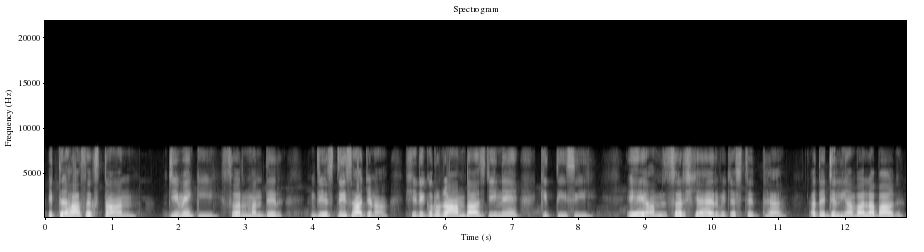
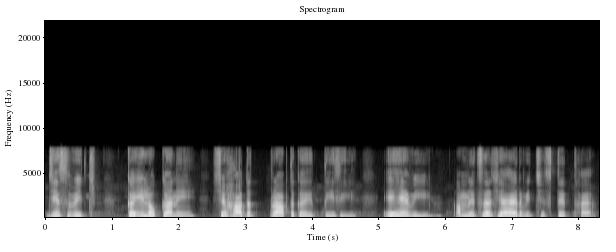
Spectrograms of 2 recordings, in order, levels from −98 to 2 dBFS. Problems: none marked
